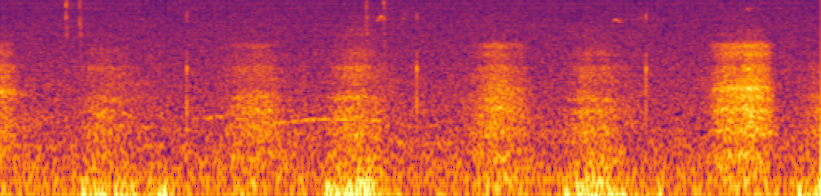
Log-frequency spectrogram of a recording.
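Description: A man breathing close to a computer microphone: several slow breaths in and out, each with a soft puff of air on the mic, and a few faint mouse clicks.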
